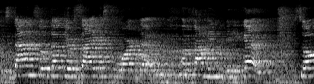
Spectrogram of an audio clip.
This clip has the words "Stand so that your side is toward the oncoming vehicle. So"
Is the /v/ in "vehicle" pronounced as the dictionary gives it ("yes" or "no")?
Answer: no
